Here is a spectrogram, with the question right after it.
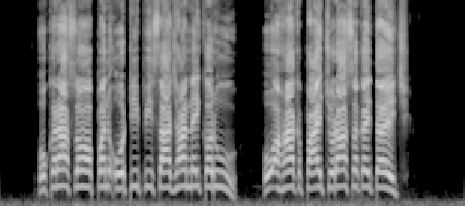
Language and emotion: Maithili, fearful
